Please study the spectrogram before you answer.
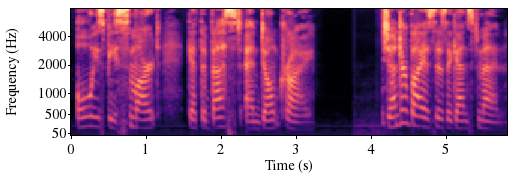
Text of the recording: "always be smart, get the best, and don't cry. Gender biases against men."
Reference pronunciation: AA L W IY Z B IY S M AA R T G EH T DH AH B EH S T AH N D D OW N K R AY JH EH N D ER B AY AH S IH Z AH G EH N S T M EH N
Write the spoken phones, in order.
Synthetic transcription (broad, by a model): AA L W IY Z B IY S M AA R T G EH T DH AH B EH S T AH N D D OW N K R AY JH EH N D ER B AY AH S IH Z AH G EH N S T M EH N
